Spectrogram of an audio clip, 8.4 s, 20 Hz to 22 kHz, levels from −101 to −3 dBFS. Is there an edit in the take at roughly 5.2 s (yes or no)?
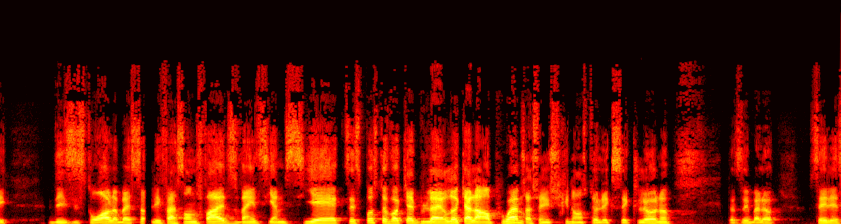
yes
